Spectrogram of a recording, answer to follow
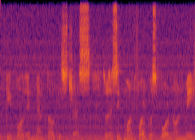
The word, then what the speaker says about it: Sigmund: narap sa pinatunggan nga ini-pronounce ko no Simon ko na ni pag-pronounce. So akong gi-sure Sigmund gid ay siya.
